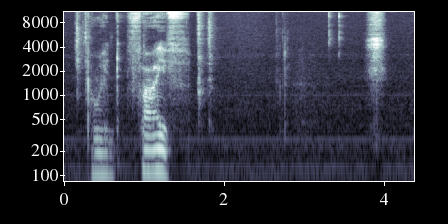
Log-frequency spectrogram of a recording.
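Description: A man's voice briefly, then a few sharp computer mouse clicks in the second half.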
